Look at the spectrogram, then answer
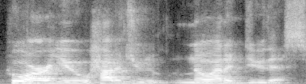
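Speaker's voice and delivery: booming, loud security guard style voice. Retelling what the thing contacting him first asked: imitating a booming voice. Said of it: "in a kind of booming voice in a security kind of way".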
